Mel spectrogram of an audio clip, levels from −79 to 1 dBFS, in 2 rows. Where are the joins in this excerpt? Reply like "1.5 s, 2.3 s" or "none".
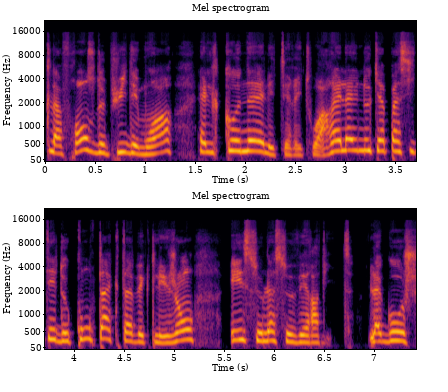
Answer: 6.5 s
